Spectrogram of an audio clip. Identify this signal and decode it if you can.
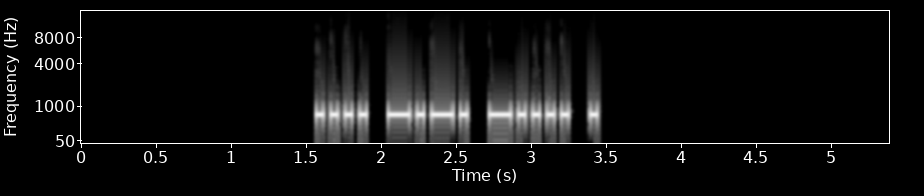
Morse code, heard as a keyed tone, about 25 wpm, 700 Hz. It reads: HC6E
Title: DXCC-100 Call Signs - 4 Characters - 25wpm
